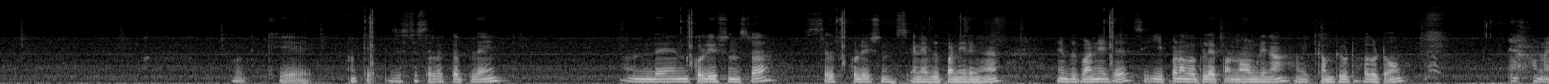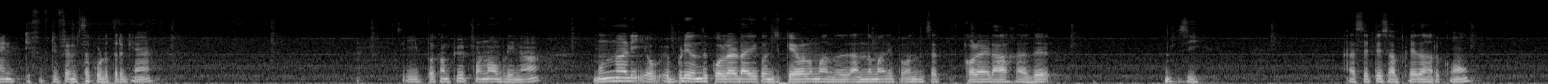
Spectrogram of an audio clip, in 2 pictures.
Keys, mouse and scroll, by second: 1.7-2.6 scroll up 4, 2.6-2.9 scroll down 2, 3.0-3.7 scroll up 1, 3.7 click, 4.5-6.8 scroll down 2, 6.8 click, 7.2-8.7 scroll down 2, 8.7 click, 11.0-14.9 drag.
